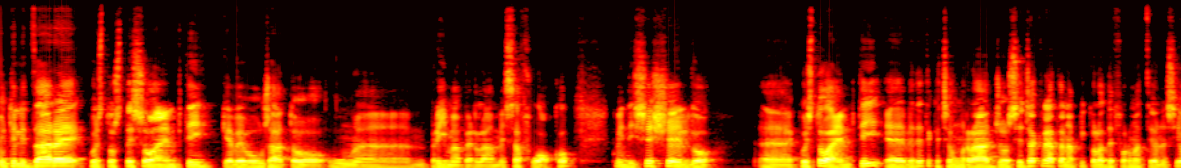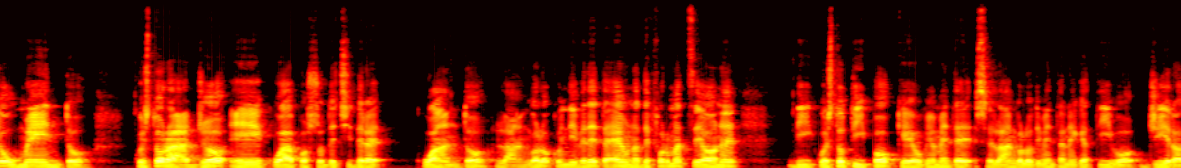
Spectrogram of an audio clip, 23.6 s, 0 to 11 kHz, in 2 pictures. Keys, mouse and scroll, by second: 0.0 click, 0.6 click, 1.7 g, 3.3 click, 5.1 click, 10.2-13.2 drag, 14.0-16.4 drag, 18.4-19.7 drag, 21.4-23.1 drag.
